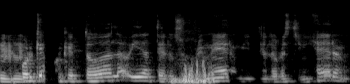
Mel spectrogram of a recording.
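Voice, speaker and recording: This man talks at a very fast pace, his fairly high voice carrying lively intonation. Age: under 20 (19). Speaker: student. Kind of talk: casual chat. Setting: video call.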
